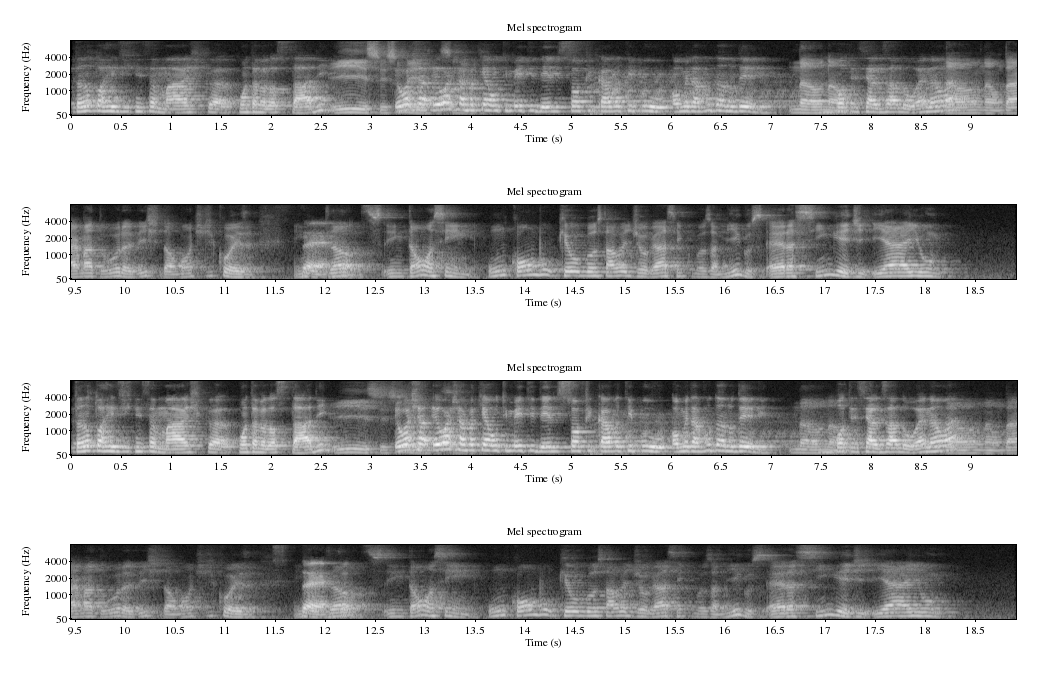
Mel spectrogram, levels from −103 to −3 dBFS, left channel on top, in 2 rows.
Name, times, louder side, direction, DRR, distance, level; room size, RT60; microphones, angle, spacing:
voice 1, 0.0-2.7 3.2-7.0 7.5-8.9 11.8-12.3, right 3 dB, 80° right, 8 dB, 1.3 m, -20 dB
voice 2, 2.6-4.1 7.2-7.8 8.7-11.3 11.7-18.2, left 3 dB, 75° left, 7 dB, 1.4 m, -28 dB
sound 1, 5.1-9.9, left 1 dB, 40° left, 2.3 m, -40 dB
20.0 x 8.8 x 4.7 m, 0.77 s
head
